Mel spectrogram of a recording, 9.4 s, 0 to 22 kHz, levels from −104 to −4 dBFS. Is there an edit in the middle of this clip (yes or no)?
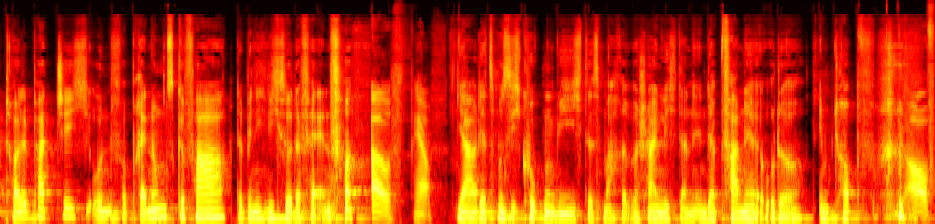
no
